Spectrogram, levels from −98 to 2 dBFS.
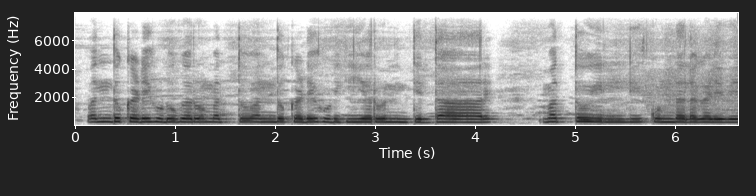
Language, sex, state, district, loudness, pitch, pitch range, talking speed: Kannada, female, Karnataka, Bidar, -15 LUFS, 230 Hz, 220-235 Hz, 100 wpm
